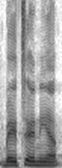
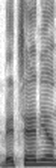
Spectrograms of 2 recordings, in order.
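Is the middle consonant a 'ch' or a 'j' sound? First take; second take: ch; ch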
